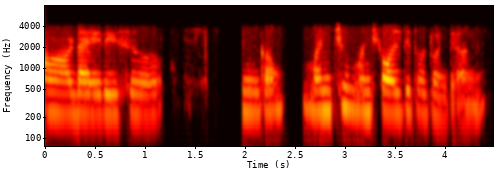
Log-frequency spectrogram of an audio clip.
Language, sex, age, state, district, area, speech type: Telugu, female, 18-30, Telangana, Sangareddy, urban, conversation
